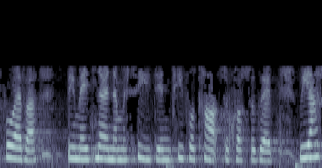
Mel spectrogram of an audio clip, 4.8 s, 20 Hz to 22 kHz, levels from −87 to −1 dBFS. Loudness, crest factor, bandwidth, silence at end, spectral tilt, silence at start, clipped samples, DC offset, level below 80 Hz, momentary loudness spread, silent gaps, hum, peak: -27 LUFS; 16 dB; 4.4 kHz; 0 s; -9.5 dB/octave; 0 s; under 0.1%; under 0.1%; -60 dBFS; 8 LU; none; none; -10 dBFS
